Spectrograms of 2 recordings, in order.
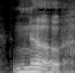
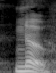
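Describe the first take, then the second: First: "No." said with eager, emphatic energy; enthusiastic no. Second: Said in the usual way. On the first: Retold or imitated. Paul rejecting the legalists' claim, eager and emphatic. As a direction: throw real enthusiasm into "No.". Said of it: "yet enthusiastically". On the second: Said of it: "He says it plainly".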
